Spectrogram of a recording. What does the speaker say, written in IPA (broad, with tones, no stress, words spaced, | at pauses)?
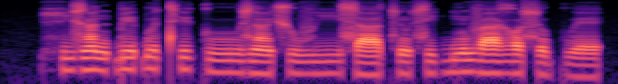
hi˨ɣã˦˨n ɓe˦ɓʊ˦tʰɪ˦ kuː˨zã˨ ʃu˨viː˨saː˨ t͡sũ˨si˨˦ ɡ͡bũ˦ vaː˦ɣɔ˦so˨ kʷɛ˨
